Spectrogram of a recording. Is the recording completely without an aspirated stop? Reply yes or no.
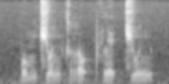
no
